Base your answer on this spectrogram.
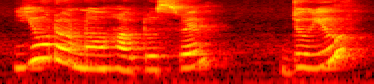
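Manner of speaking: rising intonation, pitch lifted upward on do you. Teaching intonation, repeating the sentence with rising pitch on do you. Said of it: "I'm going to speak this again with rising intonation".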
